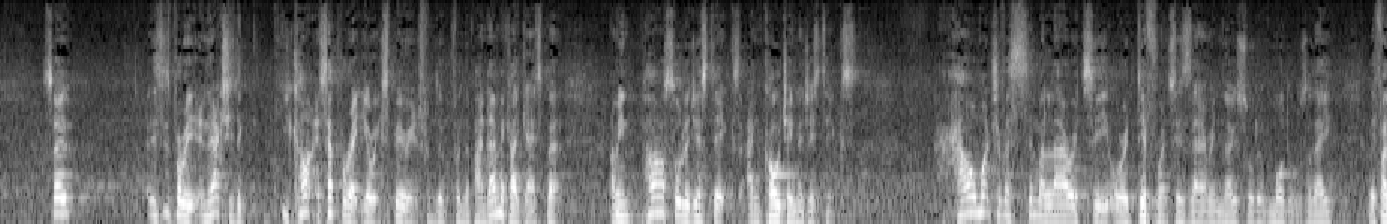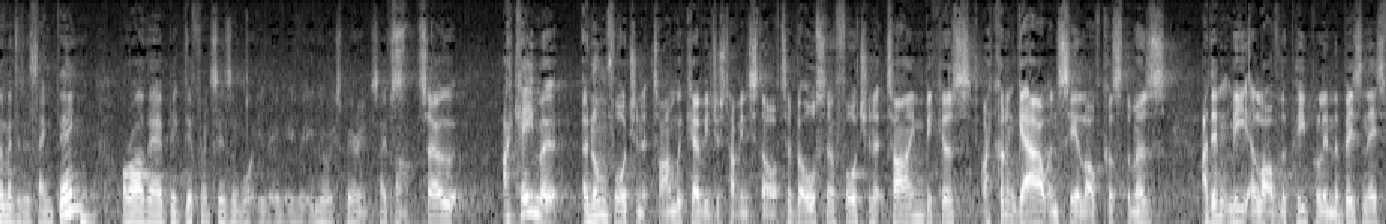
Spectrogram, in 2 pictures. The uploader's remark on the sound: Cold Chain Podcast Live!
